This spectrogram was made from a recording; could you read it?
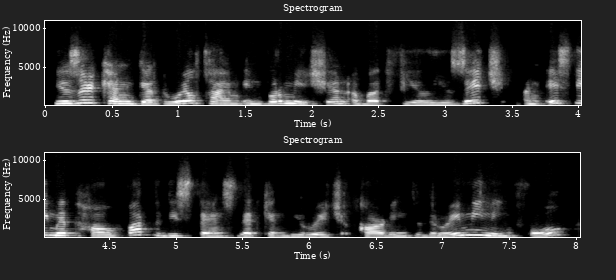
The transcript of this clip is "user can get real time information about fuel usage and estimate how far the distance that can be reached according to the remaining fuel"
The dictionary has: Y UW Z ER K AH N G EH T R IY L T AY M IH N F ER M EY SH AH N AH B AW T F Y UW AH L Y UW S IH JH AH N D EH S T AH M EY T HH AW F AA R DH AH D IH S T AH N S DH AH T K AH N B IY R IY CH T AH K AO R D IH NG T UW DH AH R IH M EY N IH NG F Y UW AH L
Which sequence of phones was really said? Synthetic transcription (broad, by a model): Y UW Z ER K AH N G EH T R IY L T AY M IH N F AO M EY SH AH N AH B AW T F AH L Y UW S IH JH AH N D EH S T AH M EY T HH AW F AA R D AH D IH S T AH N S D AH T K AH N B IY R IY CH AH K AO R D IH NG T UW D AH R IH M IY N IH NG F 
